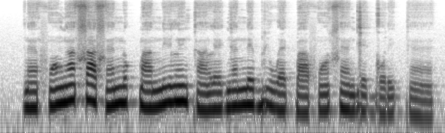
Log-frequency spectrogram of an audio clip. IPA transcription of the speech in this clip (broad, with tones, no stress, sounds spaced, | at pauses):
ɾ ɛ̃˨ f ɔ̃˨˦ ɡ ã˦ s a˦˨ s ɛ̃˨˦ n o˦ k͡p ã˧ n i˦ l ĩ˦˨ k ã˨ l e˧ ɡ ɛ̃˦ n e˦ b i˦˨ w ɛ˨ k͡p a˨ f ɔ̃˨˦ s ɛ̃˧ ɡ e˨ ɡ o˨ ɾ i˧ k ɛ̃˨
